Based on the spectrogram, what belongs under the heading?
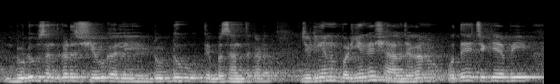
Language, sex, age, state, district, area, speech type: Dogri, male, 18-30, Jammu and Kashmir, Udhampur, rural, spontaneous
